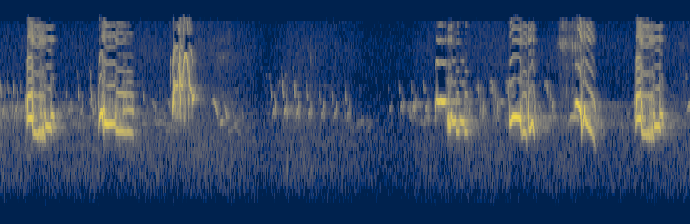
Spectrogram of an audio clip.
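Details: American robin song with loud, slurred whistled notes mixed with thin, high squeaky sounds, a stretch of faint soft twittering in the middle, then four more strong caroled phrases.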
